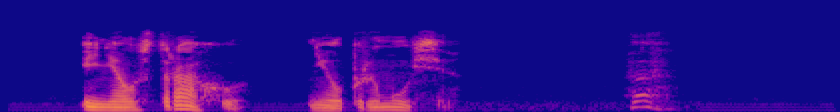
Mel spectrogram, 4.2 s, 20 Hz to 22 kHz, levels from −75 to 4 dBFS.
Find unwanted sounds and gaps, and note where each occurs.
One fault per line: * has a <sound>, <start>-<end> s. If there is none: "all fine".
* has a laugh, 3.1-3.4 s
